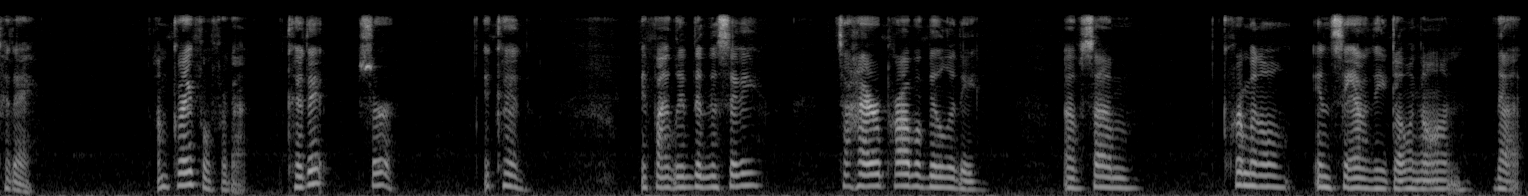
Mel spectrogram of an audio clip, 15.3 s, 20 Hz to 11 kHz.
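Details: Adult woman with myasthenia gravis since age 8, with talking and swallowing problems, speaking without her speech appliance, understandable but not perfectly: myasthenic dysarthria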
